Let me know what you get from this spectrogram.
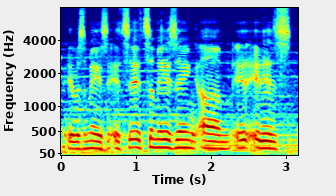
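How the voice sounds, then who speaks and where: A man in his forties, the game master, chatting casually and rambling with many pauses. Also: a little high, level tone, mellow, faint music behind. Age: 40s. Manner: rambling, hesitant. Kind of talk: casual stream chat.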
